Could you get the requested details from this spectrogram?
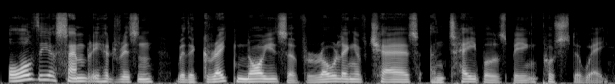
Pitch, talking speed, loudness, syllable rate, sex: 125 Hz, 175 wpm, -19 LUFS, 4.4 syllables/s, male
